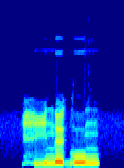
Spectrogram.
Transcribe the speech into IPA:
h iː˦ n ɾ ɛ˦ ɡ o˦˨ ŋ

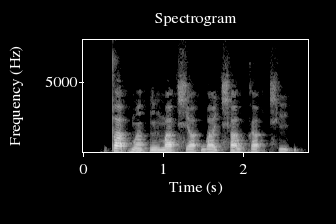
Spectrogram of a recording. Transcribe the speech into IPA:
t̪ a˦ ʔ b ã˨ t̚ ĩ˥˧ m a˦ ʔ ɕ a˨ ʔ w a˨˩ t͡ɕʰ a˧ w k a˨ ʔ t͡ɕʰ i˨ ʔ

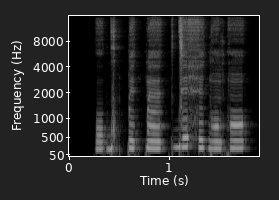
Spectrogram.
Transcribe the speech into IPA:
o˨ ɡ u˨ k͡p e˧ k͡p ɛ̃˧ | d e˦ h e˦ ɡ ɔ̃˧ k ɔ̃˦

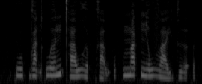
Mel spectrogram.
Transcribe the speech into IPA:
k w u˨˩ p̚ ɣ a̰˧˨ n k w əː˨˦ n t̪ʰ a˨˦ w ɣ ə˨˩ p̚ x a̰˧˨ w ʔ | m a˦˥ k̚ ɲ ə˨˦ w v a˧˩ j k ɨ̰˧˨ ə̯ ʔ

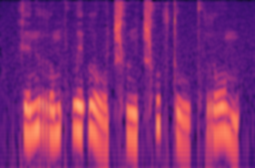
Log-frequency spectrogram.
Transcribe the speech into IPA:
k e˦˥ n r o˦˥ m kʰ w e˦˥ ʔ l oː˩˦ t͡ɕʰ ɯ˧ ŋ t͡ɕʰ u˥˩ k̚ t uː˩˦ kʰ r o˥˩ m

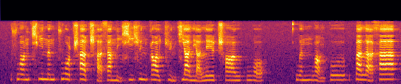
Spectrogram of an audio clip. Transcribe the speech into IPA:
s w ɑ˦ ŋ t͡ɕʰ i˦ n ə˦ n t͡s w ɔ˥˨ ʈ͡ʂʰ ä˥˨ ʈ͡ʂʰ ä̰˨˩ s ä˥˨ n̪ ḭ˨˩ ɕ i˨˦ ɕ y˥˨ n k ɑ˥˨ ʊ̯ t͡ɕ y̰˨˩ n t͡ɕ j ä˥˨ l j ä̰˨˩ l e˦ ɪ̯ ʈ͡ʂʰ ɑ˦ ʊ̯ | w ɔ̰˨˩ | kʰ w ə˨˦ n n̪ w ɑ̰˨˩ ŋ k o˦ ʊ̯ | p ä˦ l ä̰˨˩ x ä˦

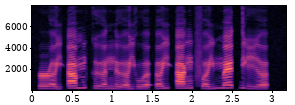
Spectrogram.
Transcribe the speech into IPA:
ɹ ə˨˩˨ j ʔ a˧˥ m k ɨ˨˩˨ ə̯ n ɨ˨˩˨ ə̯ j u˨˩ ə̯ ʔ ə˧˥ j ʔ a˧˥ ŋ f ə˨˩˦ j m ɛ˦˥ t̚ j i˨˩ ə̯

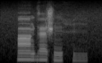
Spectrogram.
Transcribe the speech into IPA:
ã˦ ɡ ɛ˦ ʃ ĩ˨ h i˨

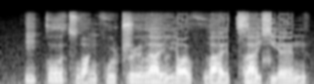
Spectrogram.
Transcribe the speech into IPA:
i˥ k o˥ ʊ̯ t͡s w ɑ˨˩ ŋ f u˥˧ ʈ͡ʂ ɻ̩˥˧ l a˥˩ ɪ̯ l j ɑ˨˩ ʊ̯ f w a˧˥ ɪ̯ t͡s a˥˩ ɪ̯ ɕ j ɛ˧˥ n

